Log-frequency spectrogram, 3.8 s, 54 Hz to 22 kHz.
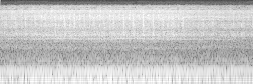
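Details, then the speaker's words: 2000 Camaro 3.8L V6 after engine reinstall, idling with uneven light tapping three to four per second; goes away at high rpm, oil pressure good, not valve train by ear; owner suspects damaged front crank pulley area. "I don't hear it coming from the top of the engine I don't hear it coming from the bottom of the engine it's not coming from the transmission it definitely sounds like the front in the pulley section"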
